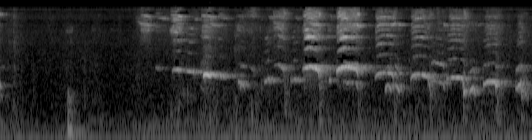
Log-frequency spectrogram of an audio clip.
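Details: Indoors, a playing Giant Schnauzer puppy biting another dog's tail gives a rapid stream of high, thin whimpers and whines, many sliding downward, about three per second, after a quiet start with one soft thump.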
